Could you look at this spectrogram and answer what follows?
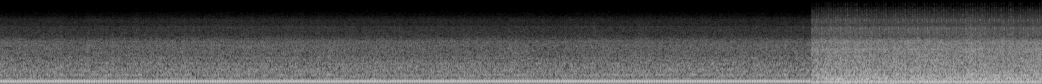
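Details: Nissan 240SX S14 with a freshly installed KA24DE, Honda coil packs and ECU Master, oil primed beforehand, holding a steady, even low-rumble idle with no knocks or misses; normal, healthy idle.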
